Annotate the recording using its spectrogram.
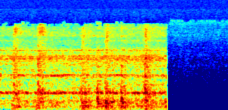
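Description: Faint outdoor city ambience with a thin steady whine running through it, cutting off abruptly to silence a little before the end.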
